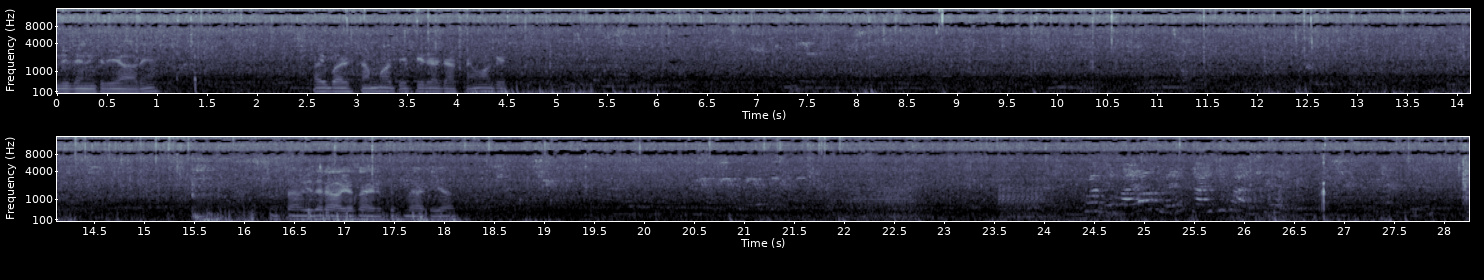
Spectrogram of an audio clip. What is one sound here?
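Light rain patters on wet pavement outdoors.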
